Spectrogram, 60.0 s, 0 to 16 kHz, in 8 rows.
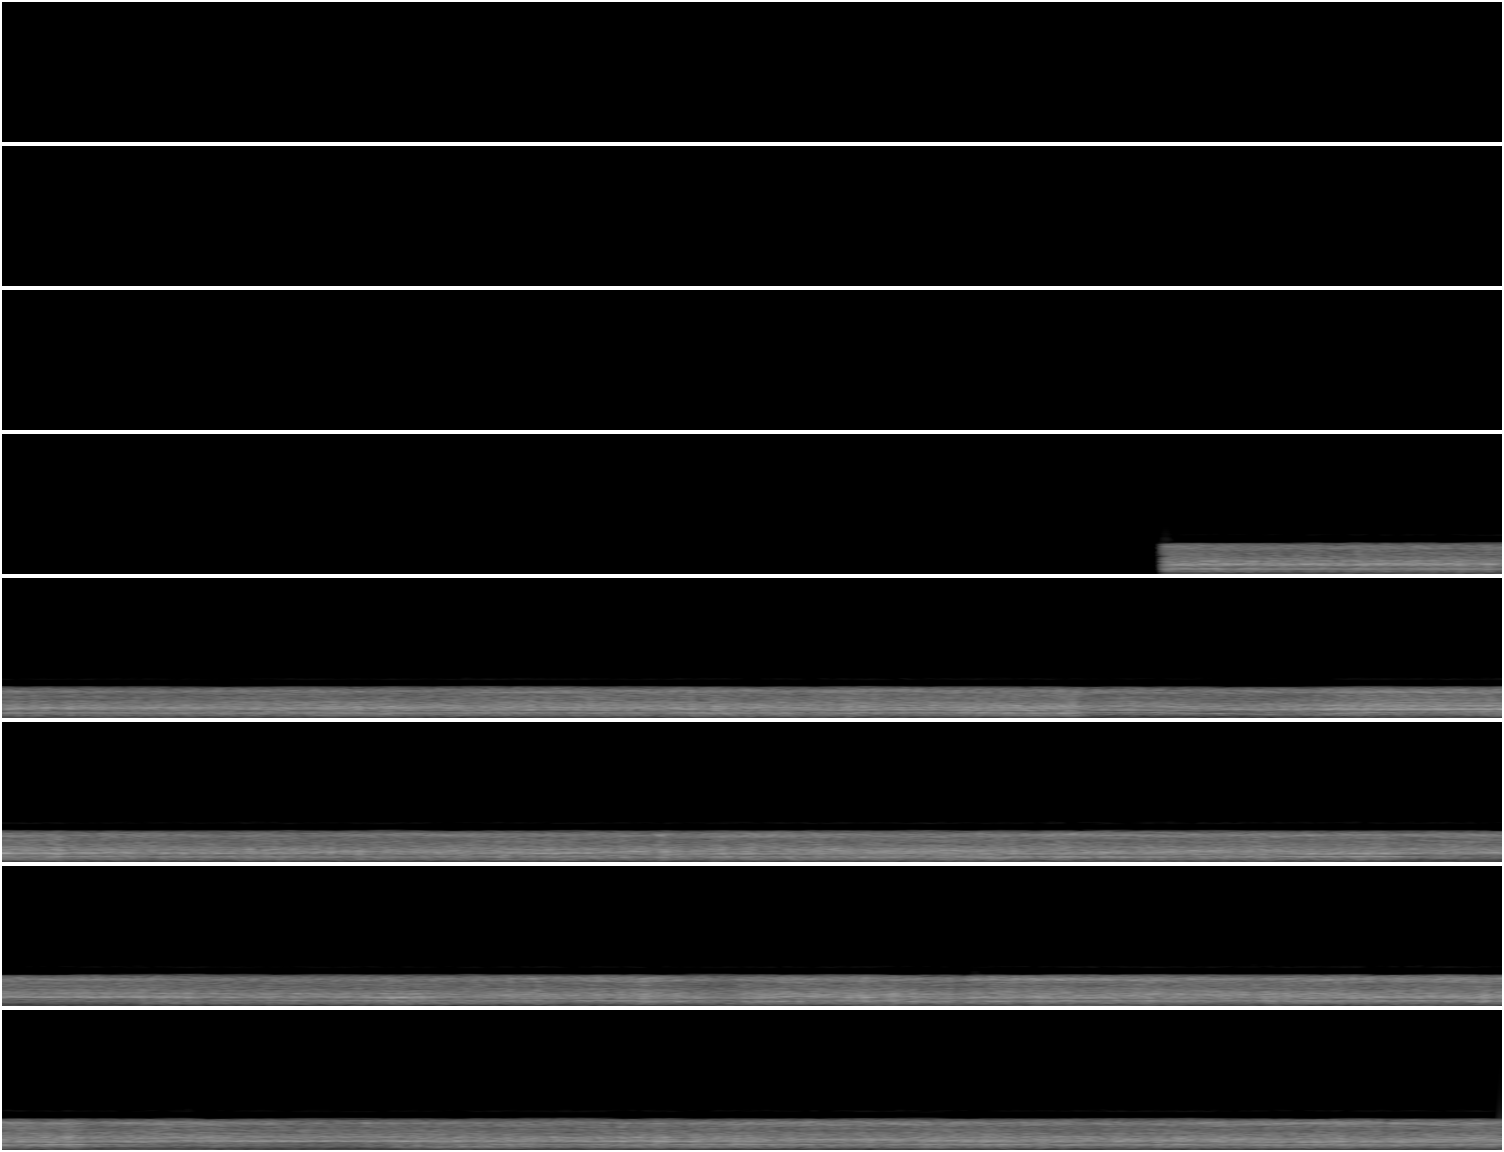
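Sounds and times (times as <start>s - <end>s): electric chainsaw cutting log: 28.3s - 60.0s.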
